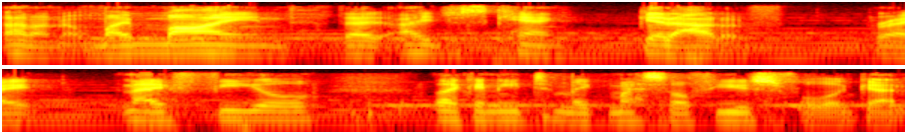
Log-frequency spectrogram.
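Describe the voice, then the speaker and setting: A man speaks at a moderate pace. Background music plays throughout. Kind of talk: casual talk to camera, unscripted rant. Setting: home mic, lower quality audio. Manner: occasional stammering.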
